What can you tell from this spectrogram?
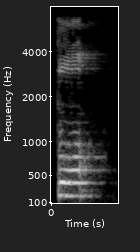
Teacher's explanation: your lips are blocking the airflow, and then suddenly open your lips to let the airflow rush out of your mouth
